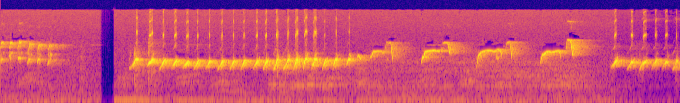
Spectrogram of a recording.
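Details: White-rumped shama training song: a high pulsing trill, a pause, then a long loud rattling trill gradually rising, followed by separate upward-sweeping whistles spaced about half a second apart.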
